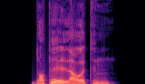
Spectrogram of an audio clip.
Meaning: dative plural of Doppellaut
- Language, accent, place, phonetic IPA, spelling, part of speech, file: German, Germany, Berlin, [ˈdɔpl̩ˌlaʊ̯tn̩], Doppellauten, noun, De-Doppellauten.ogg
